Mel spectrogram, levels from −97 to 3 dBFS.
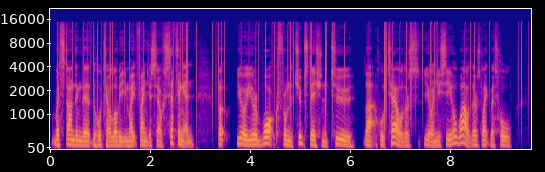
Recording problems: crackle, like an old record; noticeable; 15 dB below the speech

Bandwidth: 14.5 kHz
